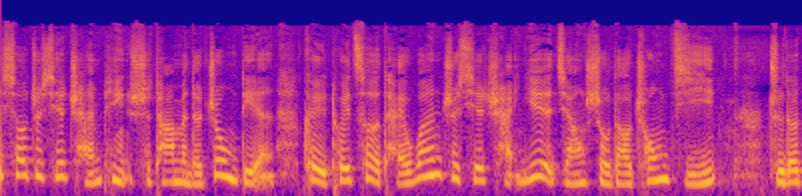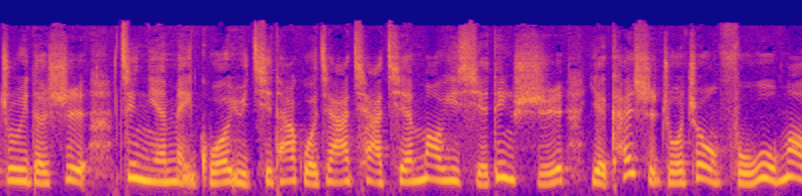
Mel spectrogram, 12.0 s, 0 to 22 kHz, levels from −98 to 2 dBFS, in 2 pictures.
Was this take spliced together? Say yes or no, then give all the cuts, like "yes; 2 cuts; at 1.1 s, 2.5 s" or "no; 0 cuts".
no; 0 cuts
